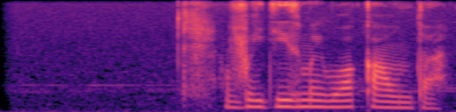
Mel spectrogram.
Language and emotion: Russian, angry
